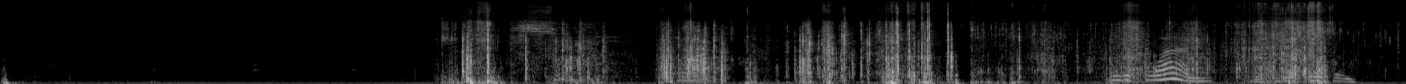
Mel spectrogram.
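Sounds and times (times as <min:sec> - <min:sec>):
packaging crinkling and tearing: 0:04.4 - 0:14.0.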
